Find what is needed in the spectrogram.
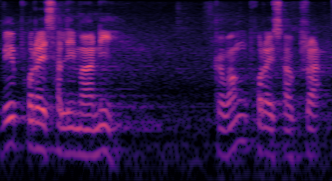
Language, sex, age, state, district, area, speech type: Bodo, male, 45-60, Assam, Baksa, urban, spontaneous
